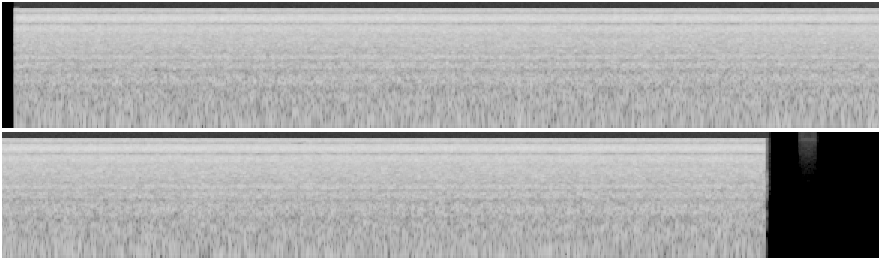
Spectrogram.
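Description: Water pouring over the rim of a reservoir's bellmouth overflow and falling down the spillway shaft: a steady, loud rush of water that cuts off suddenly a little after eight seconds.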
